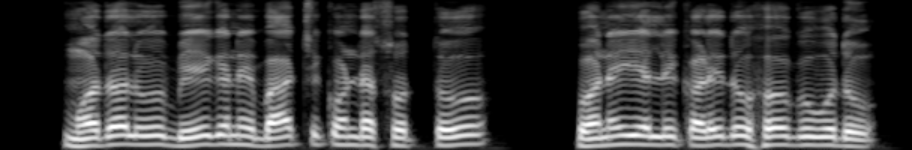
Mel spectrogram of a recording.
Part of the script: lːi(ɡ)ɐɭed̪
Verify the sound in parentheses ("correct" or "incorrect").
incorrect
